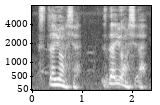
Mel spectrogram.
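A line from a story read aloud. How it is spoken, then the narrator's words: Weak hoarse croak. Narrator (Russian): Увы, он был так слаб, что голос казался хриплым карканьем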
